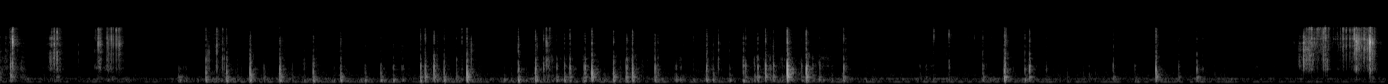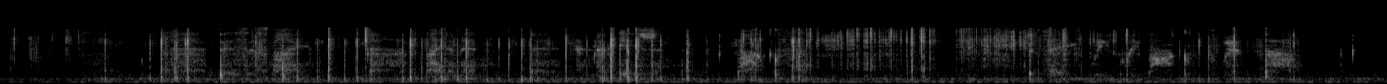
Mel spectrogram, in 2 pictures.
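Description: Plastic pill box lids click and snap open and shut.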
